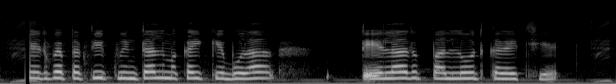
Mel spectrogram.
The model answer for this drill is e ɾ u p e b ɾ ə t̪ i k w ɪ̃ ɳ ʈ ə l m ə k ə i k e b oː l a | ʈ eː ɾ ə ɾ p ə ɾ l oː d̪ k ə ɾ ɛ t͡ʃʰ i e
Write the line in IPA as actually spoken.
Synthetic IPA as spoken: e ɾ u p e p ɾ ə t̪ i k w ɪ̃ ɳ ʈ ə l m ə k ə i k e b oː l a | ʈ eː l ə ɾ p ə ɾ l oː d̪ k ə ɾ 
